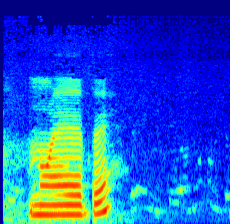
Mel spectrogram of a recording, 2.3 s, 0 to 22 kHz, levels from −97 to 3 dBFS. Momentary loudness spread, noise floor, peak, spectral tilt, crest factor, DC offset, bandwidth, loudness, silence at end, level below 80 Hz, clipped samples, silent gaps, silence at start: 8 LU; -52 dBFS; -2 dBFS; -10 dB/octave; 16 dB; under 0.1%; 5.4 kHz; -14 LUFS; 1.2 s; -54 dBFS; under 0.1%; none; 0.3 s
